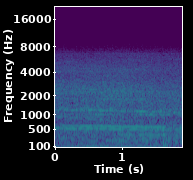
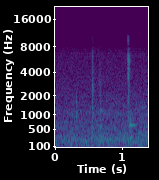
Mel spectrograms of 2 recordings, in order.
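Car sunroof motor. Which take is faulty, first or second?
second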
